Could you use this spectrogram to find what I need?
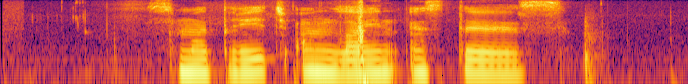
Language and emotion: Russian, neutral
